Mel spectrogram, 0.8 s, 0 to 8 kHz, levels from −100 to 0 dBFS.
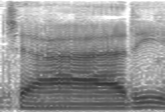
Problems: constant background noise, continuous background conversations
